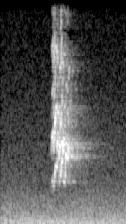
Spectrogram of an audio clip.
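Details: A lovebird's lone raspy, high chirp, sharp-onset and noisy, lasting roughly a quarter second, then fading into steady faint background noise.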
